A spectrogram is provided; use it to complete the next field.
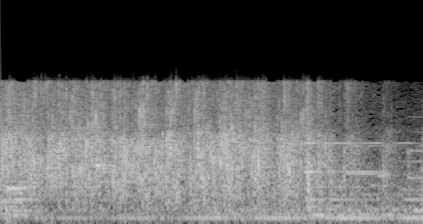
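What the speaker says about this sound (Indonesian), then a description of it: "Yeay, tepuk tangan." Applause from an audience right after a children's magic trick, a dense, steady patter of clapping at close range that holds at the same level for about four seconds before thinning slightly, with no voices.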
